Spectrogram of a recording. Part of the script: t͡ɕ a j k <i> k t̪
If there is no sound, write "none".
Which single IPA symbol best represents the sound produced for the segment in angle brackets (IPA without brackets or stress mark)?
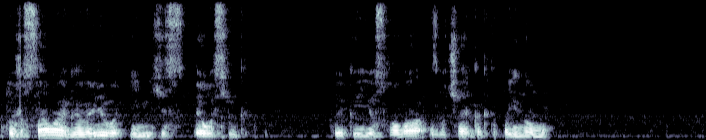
a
